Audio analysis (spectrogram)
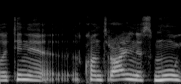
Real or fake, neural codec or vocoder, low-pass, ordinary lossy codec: real; none; 9.9 kHz; Opus, 32 kbps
